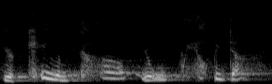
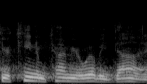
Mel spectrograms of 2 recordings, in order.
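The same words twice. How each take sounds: First: It is said forcefully, almost screamed. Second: It is said calmly, without force.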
